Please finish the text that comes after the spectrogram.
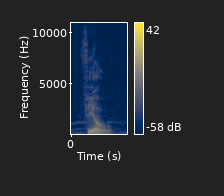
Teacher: termina con una vibración en nuestra garganta y termina con un sonido L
